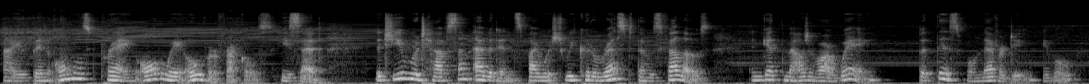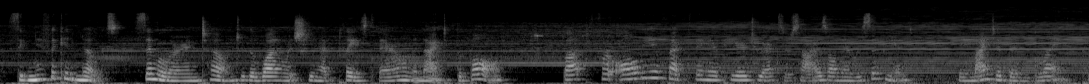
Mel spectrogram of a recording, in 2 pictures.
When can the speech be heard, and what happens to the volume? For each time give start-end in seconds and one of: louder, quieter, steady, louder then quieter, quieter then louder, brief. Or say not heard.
0.0-21.7 quieter.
